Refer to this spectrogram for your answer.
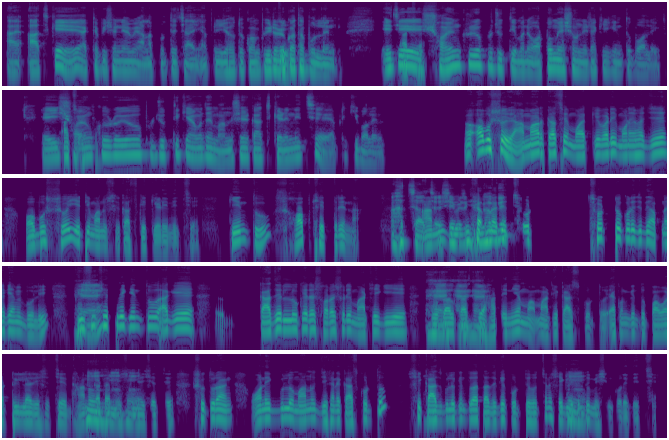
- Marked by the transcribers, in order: in English: "অটোমেশন"; laughing while speaking: "আপনাকে"; laughing while speaking: "আচ্ছা"
- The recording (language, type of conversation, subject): Bengali, unstructured, স্বয়ংক্রিয় প্রযুক্তি কি মানুষের চাকরি কেড়ে নিচ্ছে?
